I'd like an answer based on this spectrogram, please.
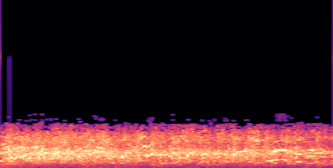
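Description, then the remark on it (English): A dense, steady babble of many voices talking and laughing at once, with scattered snickers and chuckles rising out of the loud crowd chatter of a nightclub at New Year. “Gee, what a crowd.”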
